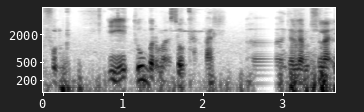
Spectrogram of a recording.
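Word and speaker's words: فُلْك: Arab ataupun dalam Quran ada perkataan fulk perkataan fulk ejaannya sama faamah tetapi dibaca fulk iaitu bermaksud kapal dalam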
